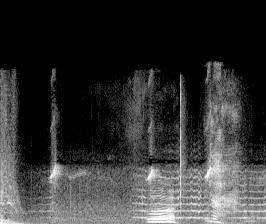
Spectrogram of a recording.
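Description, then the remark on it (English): A thin, high-pitched mosquito whine drifts in and out outdoors in summer, rising and falling in pitch as it swoops loud, then fades, with a second brief pass near the end. “This portion of summer brought to you by mosquitoes.”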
